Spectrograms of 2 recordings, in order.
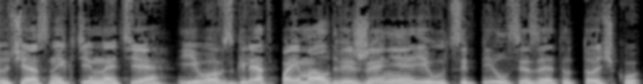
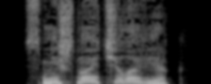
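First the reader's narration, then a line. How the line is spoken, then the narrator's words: Whisper. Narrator (Russian): прошептала она наконец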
